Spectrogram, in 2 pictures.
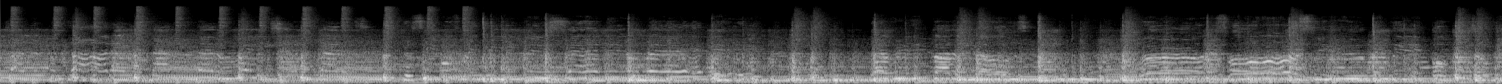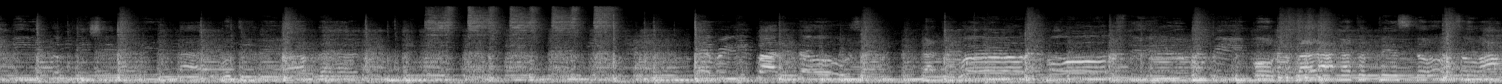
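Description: Live rock band playing: electric guitars, bass guitar and drum kit. In this instrumental stretch a lead guitar line with bent, wavering notes rises above the rhythm section.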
